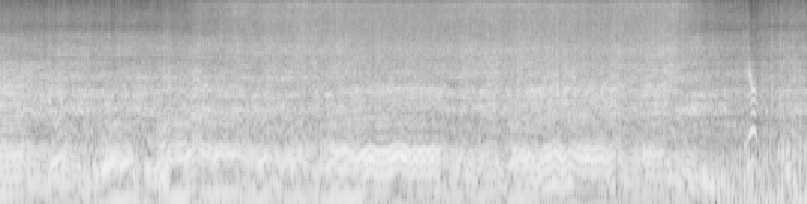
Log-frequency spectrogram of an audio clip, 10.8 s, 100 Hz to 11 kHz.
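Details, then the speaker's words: 2020 SSR Motorsports SR300 single-cylinder dirt bike with Lectron carburetor, riding muddy trail: thump pulls cleanly as revs rise and fall on throttle, no stumbles or misses; normal running under load, far better than stock carb. "come on lundy dirtbags this carburetor is so much better [Music] 100 better you guys can probably hear"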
